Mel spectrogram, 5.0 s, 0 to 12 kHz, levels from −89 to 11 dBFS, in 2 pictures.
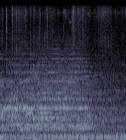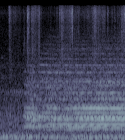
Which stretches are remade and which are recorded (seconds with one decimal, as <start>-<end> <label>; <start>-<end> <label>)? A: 0.0-0.8 remade; 0.8-5.0 recorded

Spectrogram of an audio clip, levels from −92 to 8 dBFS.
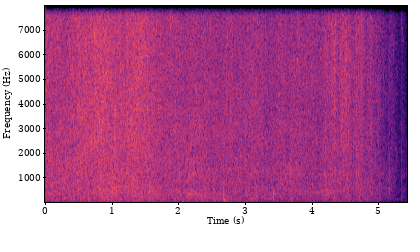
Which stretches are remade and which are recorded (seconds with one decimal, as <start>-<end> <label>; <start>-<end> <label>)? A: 0.0-5.4 recorded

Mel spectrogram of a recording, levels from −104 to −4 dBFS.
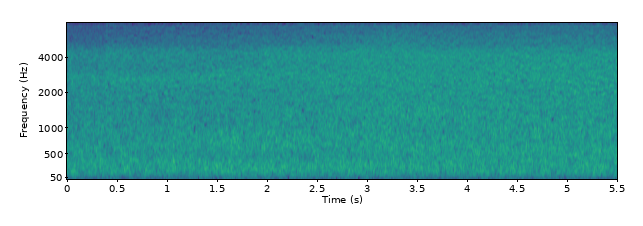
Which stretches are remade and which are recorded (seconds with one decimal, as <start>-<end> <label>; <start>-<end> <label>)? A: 0.0-2.6 remade; 2.6-4.2 recorded; 4.2-5.5 remade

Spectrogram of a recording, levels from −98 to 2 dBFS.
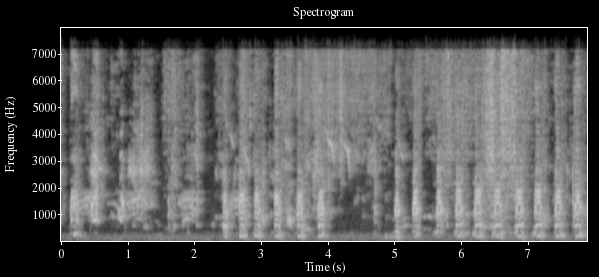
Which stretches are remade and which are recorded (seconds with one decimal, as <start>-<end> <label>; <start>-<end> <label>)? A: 0.0-2.2 recorded; 2.2-2.8 remade; 2.8-3.4 recorded; 3.4-5.4 remade; 5.4-7.9 recorded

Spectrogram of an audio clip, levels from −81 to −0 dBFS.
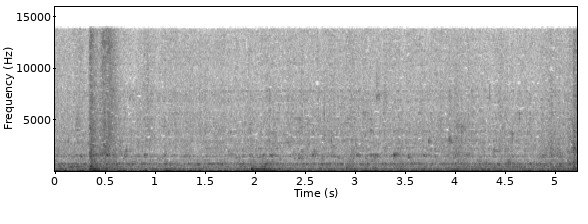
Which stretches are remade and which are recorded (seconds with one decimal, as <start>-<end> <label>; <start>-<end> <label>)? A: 0.0-1.2 recorded; 1.2-1.7 remade; 1.7-5.2 recorded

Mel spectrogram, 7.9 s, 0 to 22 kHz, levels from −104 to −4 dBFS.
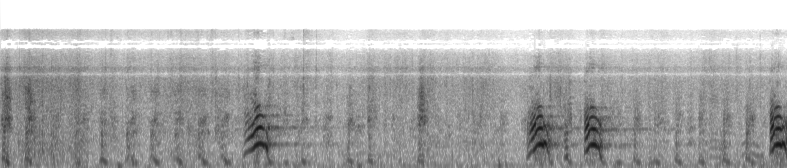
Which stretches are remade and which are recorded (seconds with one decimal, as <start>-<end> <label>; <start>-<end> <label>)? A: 0.0-1.1 recorded; 1.1-2.2 remade; 2.2-7.9 recorded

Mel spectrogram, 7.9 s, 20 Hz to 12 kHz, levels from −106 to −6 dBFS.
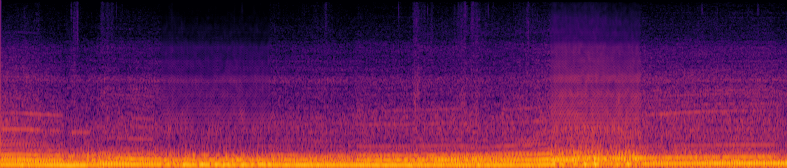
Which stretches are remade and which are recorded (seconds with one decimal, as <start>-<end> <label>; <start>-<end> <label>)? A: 0.0-1.6 recorded; 1.6-2.7 remade; 2.7-5.5 recorded; 5.5-6.4 remade; 6.4-7.9 recorded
